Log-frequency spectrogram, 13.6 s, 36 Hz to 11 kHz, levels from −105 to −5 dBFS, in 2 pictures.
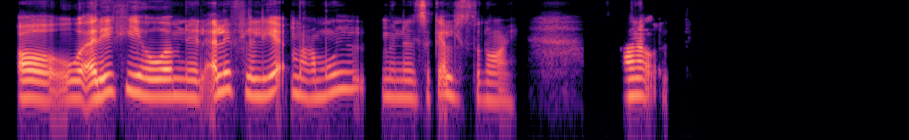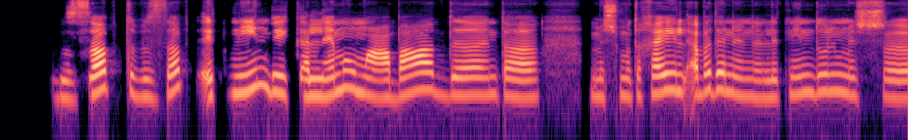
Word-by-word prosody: آه 205 -2 +2
وقالت 220 +7 0
لي: 255 -3 -2
"هو 215 0 0
من 220 -1 -11
الألف 255 +5 -1
للياء 240 +2 -2
معمول 235 +7 -10
من 210 -1 -14
الذكاء 205 +3 -6
الاصطناعي"، 190 -4 -12 0.8
أنا 225 0 -1
قل - - -25 2.2
بالضبط 245 +8 +4
بالضبط، 220 +7 -3
2 305 - +1
بيتكلموا 235 +3 +1
مع 215 -5 +4
بعض، 240 +2 +4
أنت 230 -2 -1 0.4
مش 215 +1 -1
مُتخيّل 245 +5 +2
أبدًا 275 +4 +2
إن 260 - -3 0.2
الاتنين 235 +5 -7
دول 265 0 -5
مش 220 -1 0
230 Hz, 120 wpm, -24 LUFS, 215-260 Hz, 2.2 s, بالضبط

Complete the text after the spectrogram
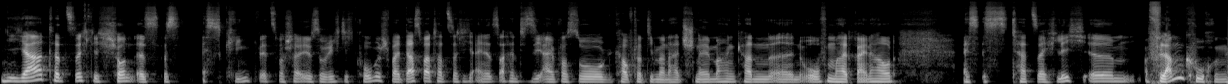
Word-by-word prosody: Ja, 155 +6 +7
tatsächlich 165 -7 -1
schon. 150 0 +2
Es 120 0 -1
es 120 - -3
es - - -5
klingt 145 +5 -9
jetzt - - -6
wahrscheinlich 130 0 -3
so 130 - -5
richtig 120 0 -7
komisch, 160 +6 -3
weil 125 -2 +1
das 155 - +4
war - - +5
tatsächlich 135 -1 -6
eine 125 - -4
Sache, 140 +2 -4
die 130 +1 -9
sie 130 0 -5
einfach 120 +1 -2
so 120 -1 0
gekauft 115 +1 -2
hat, - - -3
die 120 - -3
man 110 -1 -2
halt 110 - -3
schnell 120 -1 -1
machen 125 +1 -3
kann, 120 -2 0
äh, 115 0 -1
in 115 0 -3
Ofen 130 +1 +1
halt 120 -1 +3
reinhaut. 130 0 +2 0.6
Es - - -1
ist - - -4
tatsächlich, 125 +4 -2
ähm, 140 0 0
Flammkuchen. 130 - +4
125 Hz, 195 wpm, -24 LUFS, 120-140 Hz, 0.6 s, Ja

